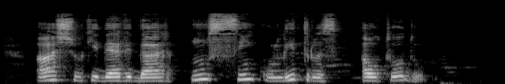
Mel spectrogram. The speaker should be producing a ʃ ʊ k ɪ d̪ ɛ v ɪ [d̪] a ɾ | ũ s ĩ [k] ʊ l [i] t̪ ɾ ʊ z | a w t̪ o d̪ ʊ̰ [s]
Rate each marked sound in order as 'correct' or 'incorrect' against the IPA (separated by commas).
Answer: correct, correct, correct, incorrect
